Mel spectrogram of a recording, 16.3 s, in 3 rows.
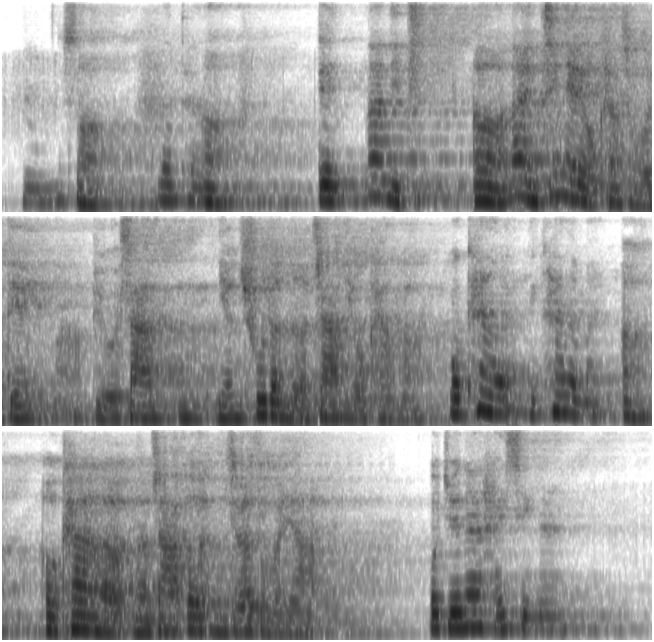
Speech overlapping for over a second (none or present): none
